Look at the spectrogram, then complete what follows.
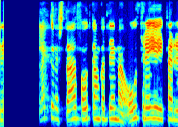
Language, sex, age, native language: Icelandic, male, 12, Icelandic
